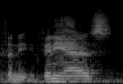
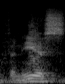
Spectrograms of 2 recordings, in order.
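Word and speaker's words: Phinehas: the the story of phineas or phineas depends on how you want to pronounce it the numbers chapter 25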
